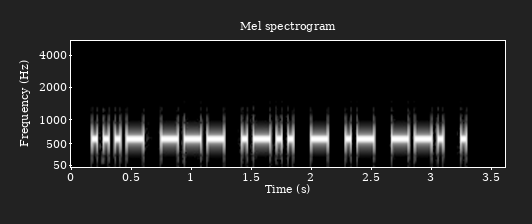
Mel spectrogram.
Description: Morse code, heard as a keyed tone, about 25 wpm, 600 Hz. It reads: VOLTAGE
